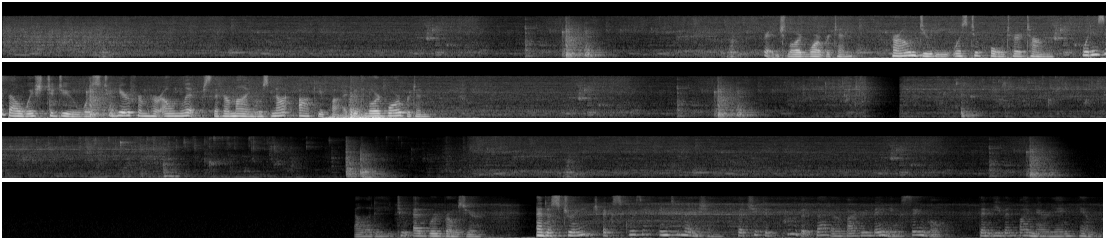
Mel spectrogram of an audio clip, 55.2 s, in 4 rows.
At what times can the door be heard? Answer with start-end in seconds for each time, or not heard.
17.9-18.6.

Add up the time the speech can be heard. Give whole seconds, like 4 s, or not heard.
19 s.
